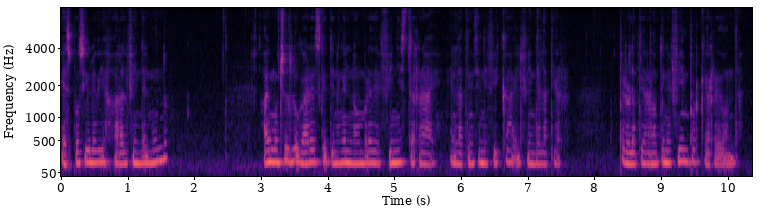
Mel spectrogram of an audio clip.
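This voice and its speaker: Soft-spoken and calm, a woman with a very deep, low pitch and a dark, mellow, somewhat breathy tone speaks at a moderate pace in a monotone, flat intonation, with long, frequent pauses. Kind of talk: soft-spoken ASMR book reading for sleep. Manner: soft-spoken, calm.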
